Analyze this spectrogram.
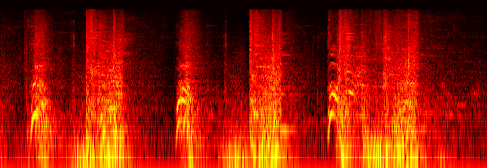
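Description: Heavy blows thud and crash in a fight.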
